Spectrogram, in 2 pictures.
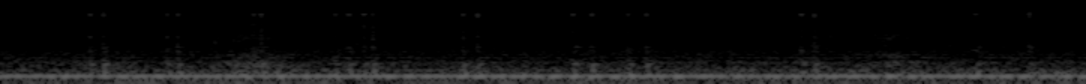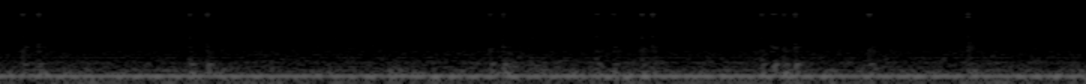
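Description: Near silence: faint, scattered clicks of a computer mouse and keyboard, over a steady low hum.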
